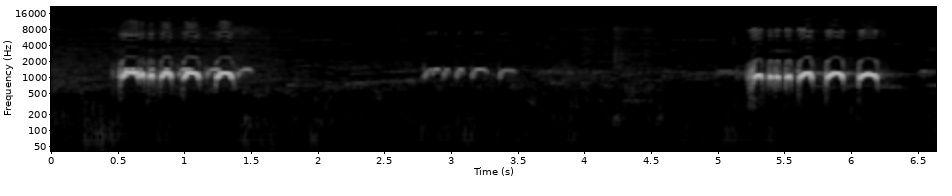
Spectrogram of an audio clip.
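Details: Loud local zebra dove song: three bursts of rapid rounded cooing notes, a longer run, a short quieter phrase, then another fast run, separated by pauses of quiet background.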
